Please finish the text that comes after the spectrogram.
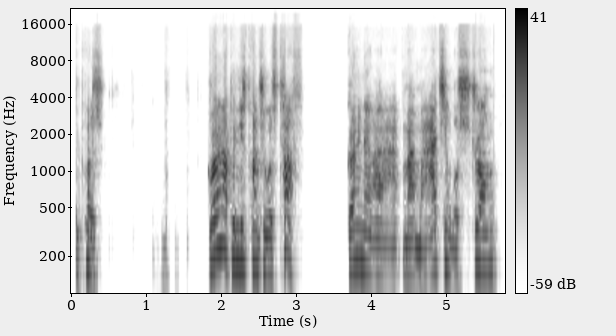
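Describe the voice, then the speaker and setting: A man's voice: on the high side, normal speed, fairly bright tone. A man giving opinionated talk-show commentary, emphatic, often repeating and restarting his words. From Nigeria. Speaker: panel commentator.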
